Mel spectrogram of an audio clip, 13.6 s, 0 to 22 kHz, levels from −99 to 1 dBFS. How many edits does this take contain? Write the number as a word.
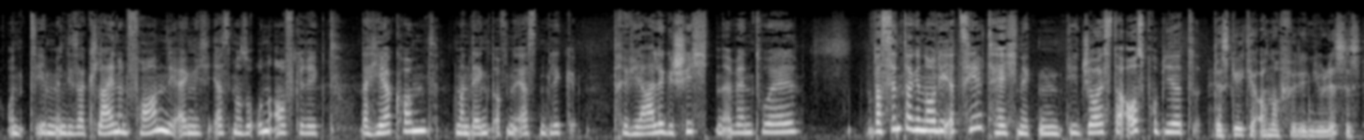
two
